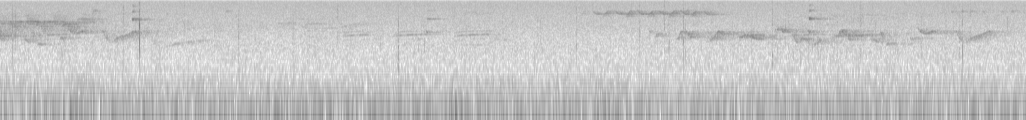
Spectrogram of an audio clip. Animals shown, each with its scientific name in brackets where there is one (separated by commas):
Eastern Wood-Pewee (Contopus virens), Black-throated Green Warbler (Setophaga virens), Ovenbird (Seiurus aurocapilla), Black-and-white Warbler (Mniotilta varia), Red-breasted Nuthatch (Sitta canadensis), Rose-breasted Grosbeak (Pheucticus ludovicianus)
